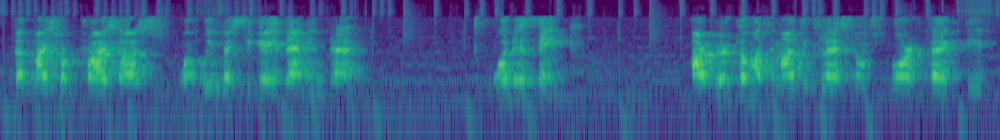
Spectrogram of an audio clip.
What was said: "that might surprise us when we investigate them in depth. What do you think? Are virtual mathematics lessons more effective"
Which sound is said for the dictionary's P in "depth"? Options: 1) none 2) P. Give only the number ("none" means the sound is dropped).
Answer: 1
